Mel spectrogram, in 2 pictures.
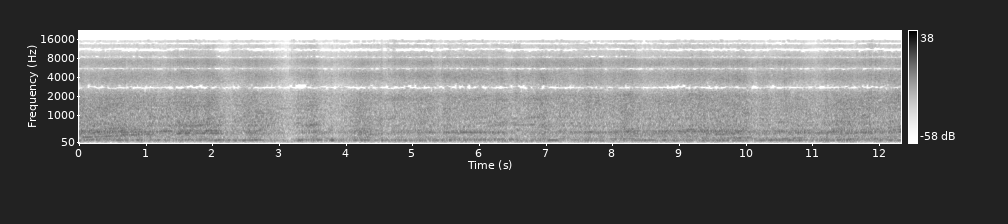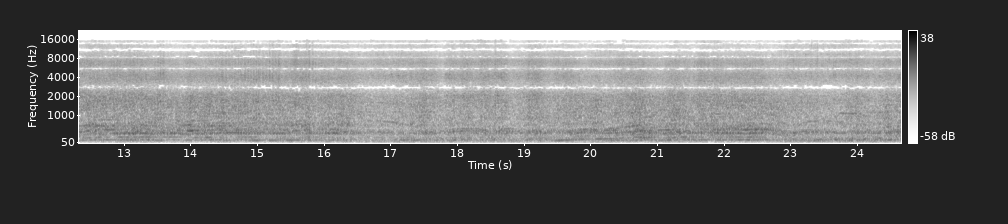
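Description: Several demolition derby cars' engines running and revving together, pitch rising and falling as they rev, with a few sharp bangs in the first few seconds.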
